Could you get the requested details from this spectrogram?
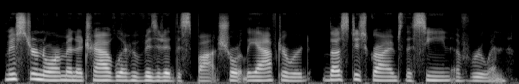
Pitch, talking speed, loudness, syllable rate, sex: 185 Hz, 185 wpm, -17 LUFS, 5.4 syllables/s, female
